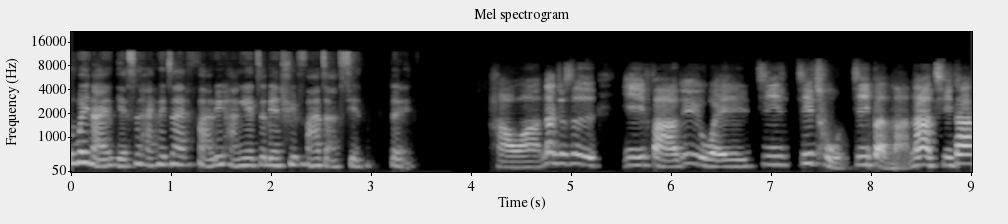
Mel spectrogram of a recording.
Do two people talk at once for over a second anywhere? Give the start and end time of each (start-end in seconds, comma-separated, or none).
none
